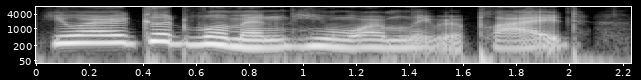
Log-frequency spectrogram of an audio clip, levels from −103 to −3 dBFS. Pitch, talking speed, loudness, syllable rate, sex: 215 Hz, 215 wpm, -17 LUFS, 5.9 syllables/s, female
